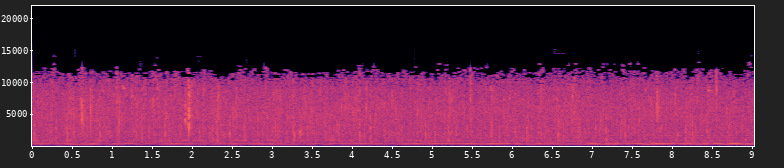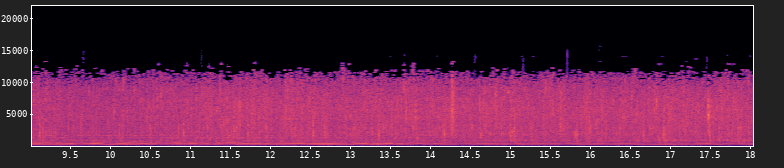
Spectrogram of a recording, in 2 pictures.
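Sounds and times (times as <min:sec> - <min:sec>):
ambient music with held notes: 0:00.0 - 0:18.0
raindrops ticking: 0:00.0 - 0:18.0
steady rain falling: 0:00.0 - 0:18.0.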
